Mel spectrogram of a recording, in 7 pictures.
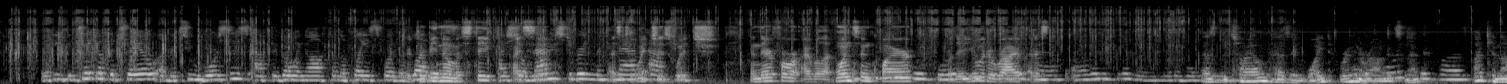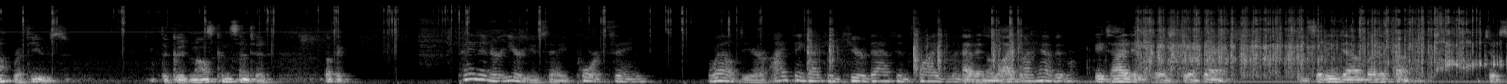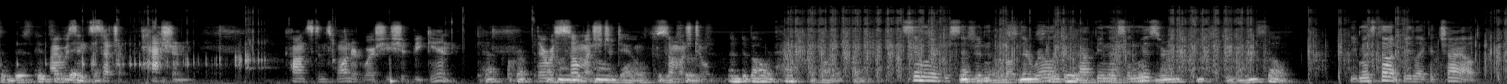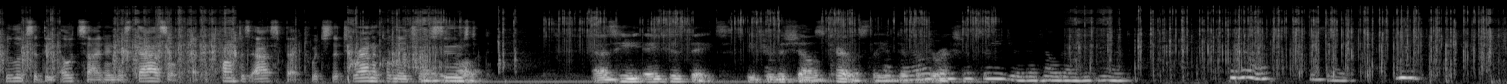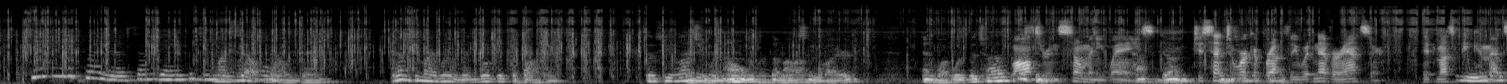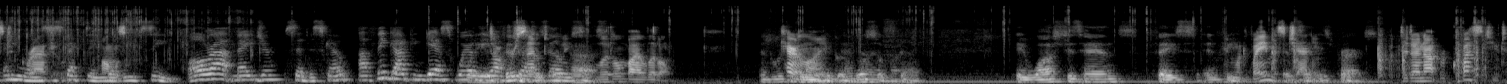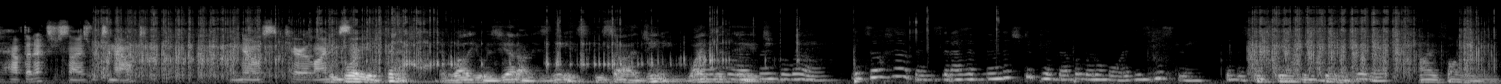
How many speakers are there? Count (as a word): seven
